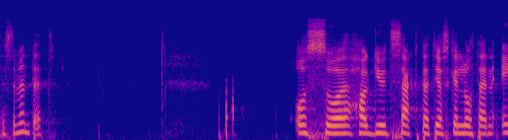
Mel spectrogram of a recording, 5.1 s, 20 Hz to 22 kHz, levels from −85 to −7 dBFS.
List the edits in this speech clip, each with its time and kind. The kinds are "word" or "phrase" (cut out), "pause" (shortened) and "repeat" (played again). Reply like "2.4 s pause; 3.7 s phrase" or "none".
none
